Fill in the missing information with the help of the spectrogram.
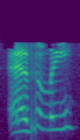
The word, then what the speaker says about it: Easley: Easley.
